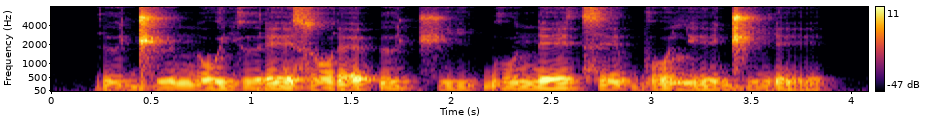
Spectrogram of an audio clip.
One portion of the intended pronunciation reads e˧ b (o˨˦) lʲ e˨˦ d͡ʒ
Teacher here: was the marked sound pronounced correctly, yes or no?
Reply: yes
